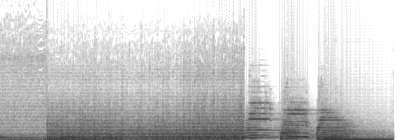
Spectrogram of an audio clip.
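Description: Riding noise from a motorcycle helmet camera for the first few seconds, then a short edited-in musical sting of three descending notes, the last one the longest, which cuts off suddenly.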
